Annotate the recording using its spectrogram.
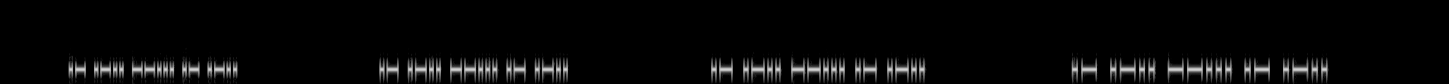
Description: Morse code, heard as a keyed tone, about 32 wpm, 700 Hz. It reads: AL7AL AL7AL AL7AL AL7AL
